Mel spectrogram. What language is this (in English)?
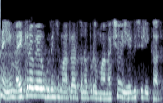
Telugu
